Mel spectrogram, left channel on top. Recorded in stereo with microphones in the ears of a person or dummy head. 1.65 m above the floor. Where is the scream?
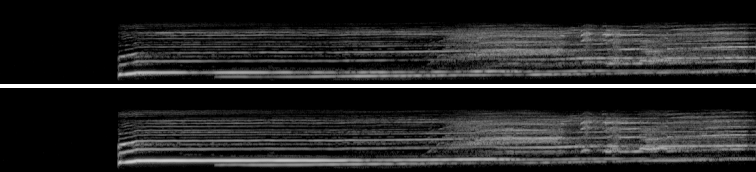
40° right (ahead or behind), 0.6 m.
